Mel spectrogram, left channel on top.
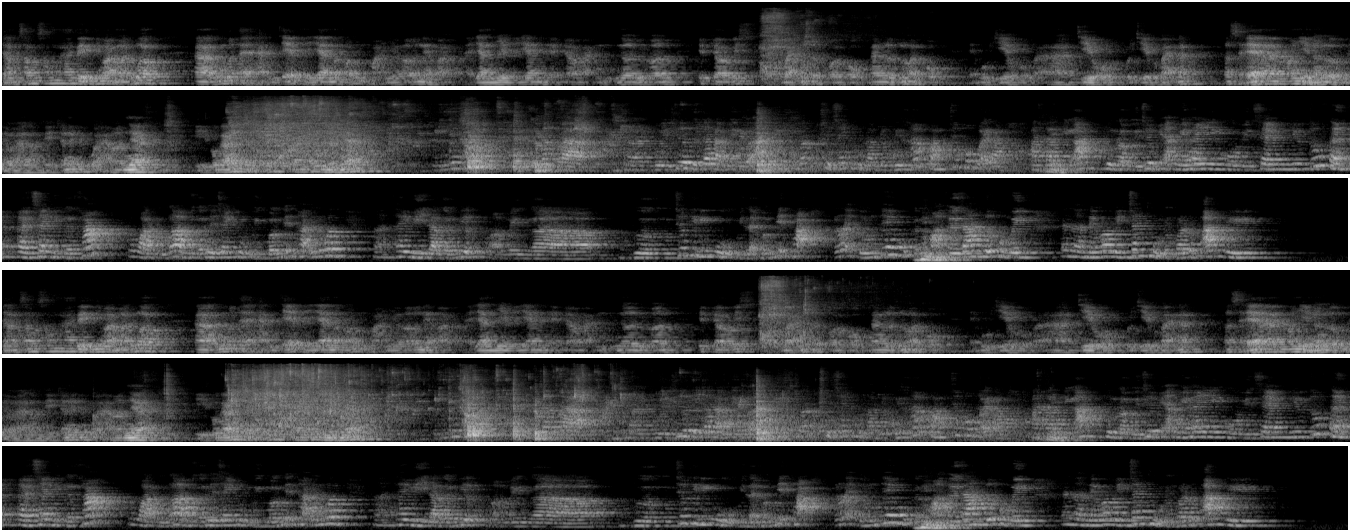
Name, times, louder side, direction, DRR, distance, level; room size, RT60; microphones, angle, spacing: voice 1, 0.0-1.5 1.9-6.6 7.1-9.3 9.7-11.9 12.2-15.0 15.4-17.1 23.9-24.1 36.1-36.4, left 1 dB, 30° left, -9 dB, 1.0 m, -29 dB
sound 1, 7.6-8.7 9.3-9.4 9.6-9.7 10.5-10.6 11.0-11.2 11.6-11.7 12.9-13.0 13.7-13.8 14.1-15.4 15.6-24.0, right 3 dB, 45° right, 0.3 m, -30 dB
voice 2, 17.8-19.3 19.7-27.9 28.2-39.4, left 2 dB, 50° left, -10 dB, 0.6 m, -30 dB
2.9 x 2.3 x 2.4 m, 0.91 s
head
